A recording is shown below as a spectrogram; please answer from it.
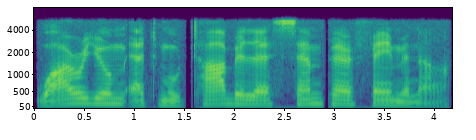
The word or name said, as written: varium et mutabile semper femina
